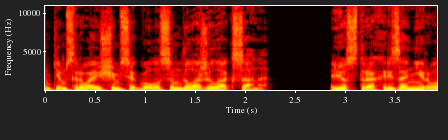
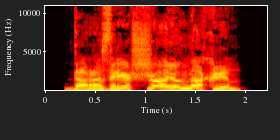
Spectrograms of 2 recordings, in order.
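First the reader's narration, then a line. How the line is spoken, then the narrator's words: Barked shout. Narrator (Russian): рявкнул Холден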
